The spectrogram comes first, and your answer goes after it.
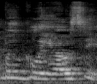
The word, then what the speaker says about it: Bugliosi: whole, you know, Bugliosi is responsible. The G is silent.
